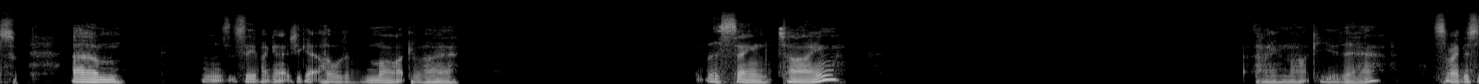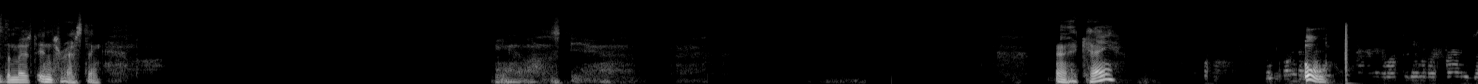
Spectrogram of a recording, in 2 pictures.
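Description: A middle-aged man speaks calmly and warmly through a headset microphone, with pauses.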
